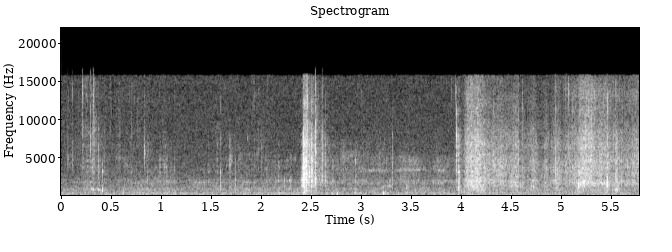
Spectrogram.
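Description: Faint chewing of a mouthful of baked pastry, with a single sharp click about two and a half seconds in and louder bursts of chewing in the last couple of seconds.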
